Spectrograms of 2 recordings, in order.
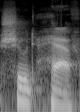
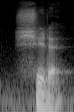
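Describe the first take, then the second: First: Both words are said fully and separately. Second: It is squeezed very fast into two syllables. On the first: This is the written form. "это мы пишем" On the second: This is the form for very informal, fast speech. "Это очень быстрая речь, очень informal, как я это называю, экстремальное сокращение"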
